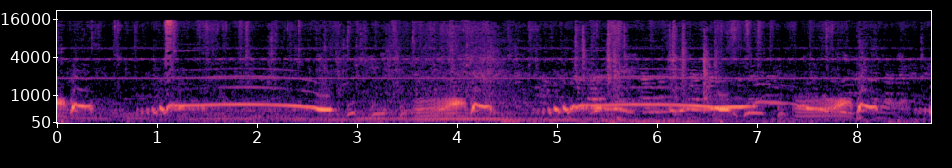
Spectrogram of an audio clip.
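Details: Puter pelung dove, a female about to lay eggs: two long arching coos a few seconds apart, each ending in a downward slur, with shorter clustered coo notes between them over a low hum.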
